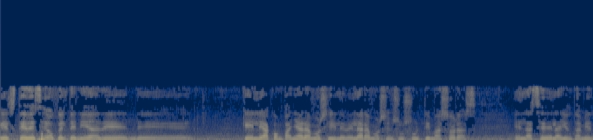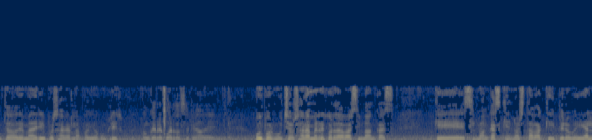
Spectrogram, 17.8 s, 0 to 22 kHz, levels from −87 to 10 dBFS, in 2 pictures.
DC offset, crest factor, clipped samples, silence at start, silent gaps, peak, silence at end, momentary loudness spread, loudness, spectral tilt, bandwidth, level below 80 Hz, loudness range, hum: under 0.1%; 22 dB; under 0.1%; 0 s; none; -12 dBFS; 0 s; 14 LU; -35 LUFS; -4.5 dB/octave; 8.8 kHz; -50 dBFS; 4 LU; none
